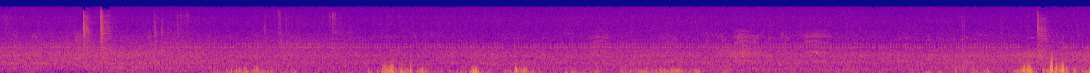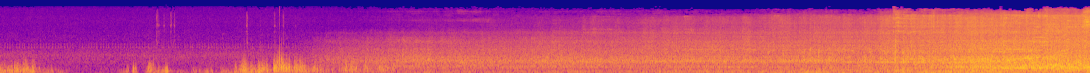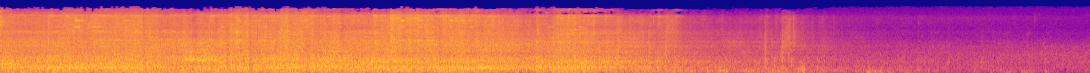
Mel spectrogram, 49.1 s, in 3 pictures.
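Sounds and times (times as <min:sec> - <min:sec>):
passenger train passing: 0:00.0 - 0:11.0, 0:11.9 - 0:49.0
wheels clicking over rail joints: 0:01.1 - 0:03.2, 0:27.4 - 0:45.4.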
